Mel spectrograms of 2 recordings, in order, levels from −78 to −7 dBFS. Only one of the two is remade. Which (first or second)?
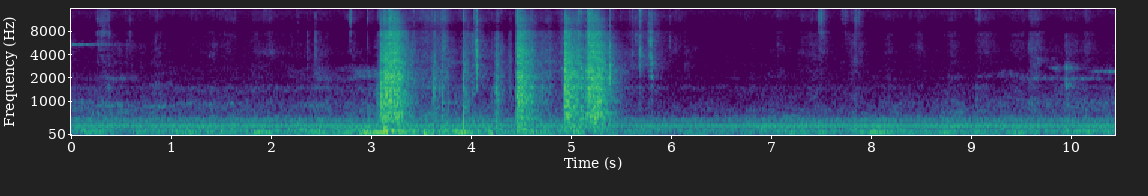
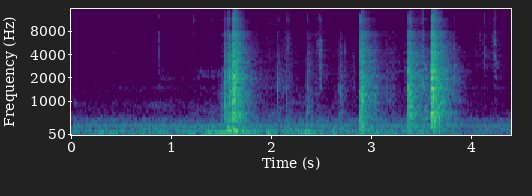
second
